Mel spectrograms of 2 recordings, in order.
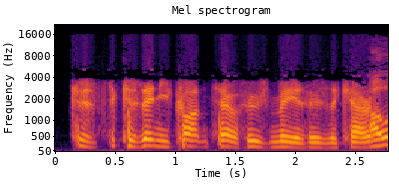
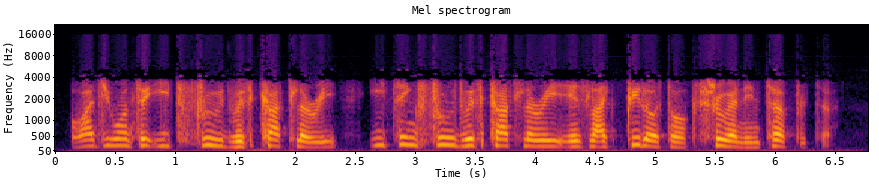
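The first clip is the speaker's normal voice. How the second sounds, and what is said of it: Put-on French accent. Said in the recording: “But why are you doing a French accent?”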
